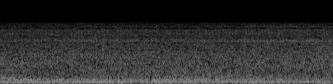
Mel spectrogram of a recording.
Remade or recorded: recorded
